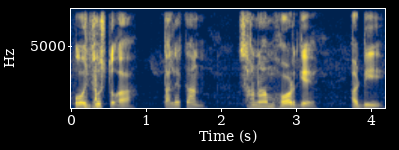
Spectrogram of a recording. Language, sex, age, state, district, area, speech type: Santali, male, 30-45, West Bengal, Paschim Bardhaman, urban, spontaneous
